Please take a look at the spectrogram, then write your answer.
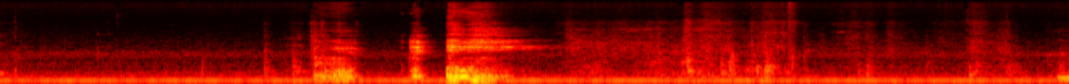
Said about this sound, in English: sure it's not pleasant listening to me choke to death here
